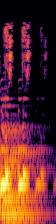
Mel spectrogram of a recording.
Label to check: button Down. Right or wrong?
Right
